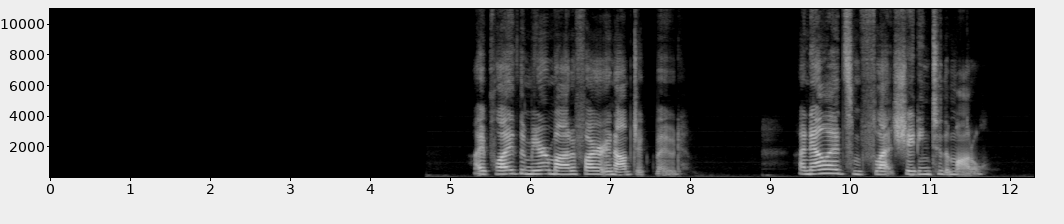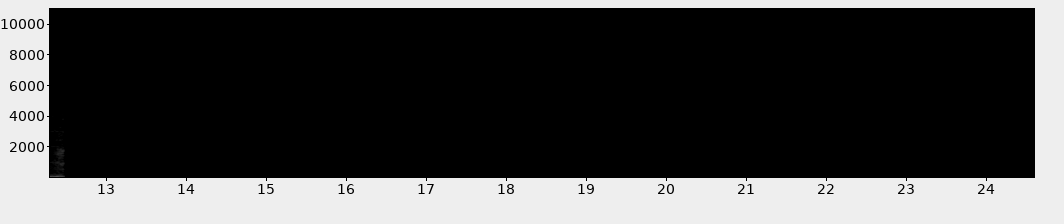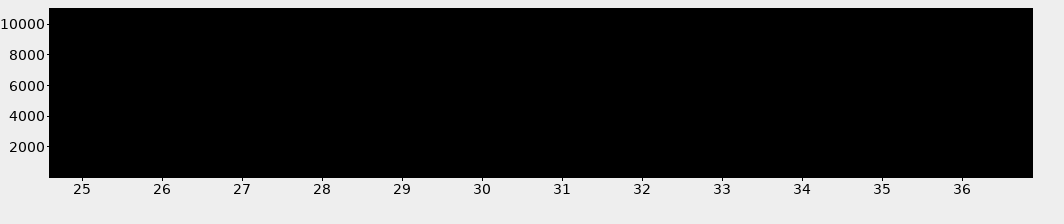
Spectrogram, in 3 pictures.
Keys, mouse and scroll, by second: 5.1 Tab, 7.5 ctrl+a, 11.7 alt+a, 13.2 click, 15.6 Tab, 17.1 middle click, 18.7 KP_1, 19.9 shift+middle click, 21.0 scroll up 1, 32.2 ctrl+z, 34.1 i.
